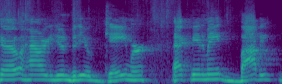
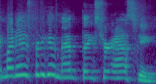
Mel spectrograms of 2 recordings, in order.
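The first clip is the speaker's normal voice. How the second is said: high chirpy answer; 8 semitones higher, faster than usual. Acted. Answers own question in other voice.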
